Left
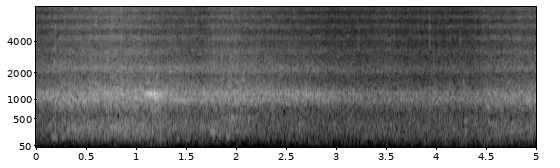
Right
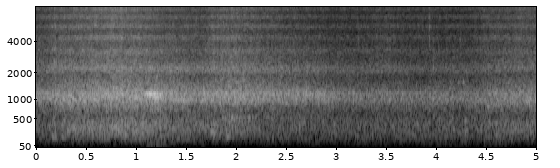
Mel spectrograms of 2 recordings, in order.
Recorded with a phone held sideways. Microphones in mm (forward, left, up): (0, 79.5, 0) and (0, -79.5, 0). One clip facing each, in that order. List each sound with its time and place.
1.1 s a whoosh: 10° right (ahead or behind), 2 m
